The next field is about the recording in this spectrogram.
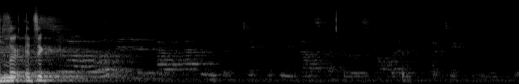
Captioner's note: comments off mic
